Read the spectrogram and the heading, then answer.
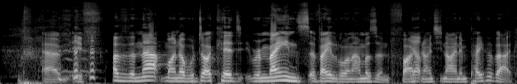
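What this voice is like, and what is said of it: Northampton English twang. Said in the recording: “that's just my accent ... my weird sort of Northampton twang”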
